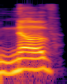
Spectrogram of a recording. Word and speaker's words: Nav: your social media bios, you say Nav rhymes with love to help with the pronunciation, but that's also such a powerful thing.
